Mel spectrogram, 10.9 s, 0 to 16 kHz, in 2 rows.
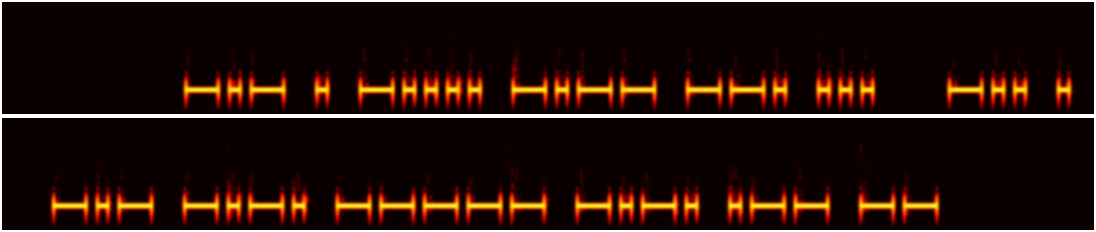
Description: Morse code, heard as a keyed tone, about 21 wpm, 700 Hz. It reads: KE6YGS DE KC0CWM
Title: USA Callsign DE Callsign 22wpm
